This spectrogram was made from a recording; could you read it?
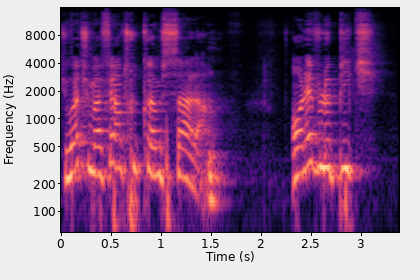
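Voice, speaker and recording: A woman leading an online drawing workshop for children, guiding them with lively, encouraging make-believe storytelling over a video call. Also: high voice, moderate pace. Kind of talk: playful storytelling drawing lesson for kids.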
